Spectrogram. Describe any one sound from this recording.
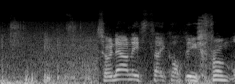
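A man speaks cheerfully, close by.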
